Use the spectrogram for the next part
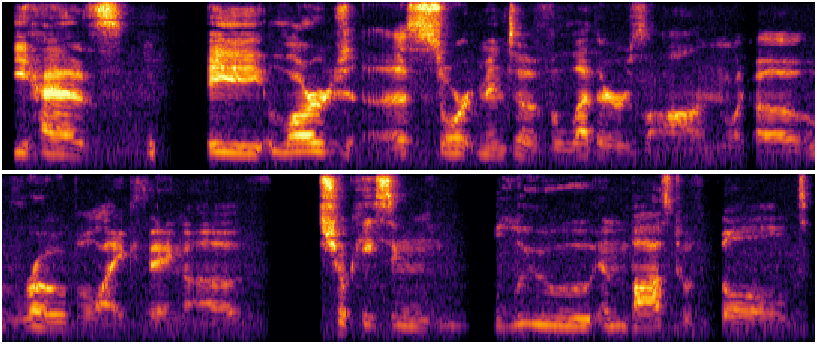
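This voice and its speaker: A man's voice: lowish voice, steady tone, slow, a bit bright, rough recording. A man working as game master, casually narrating with irreverent, sweary and hesitant descriptions. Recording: faint background noise.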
